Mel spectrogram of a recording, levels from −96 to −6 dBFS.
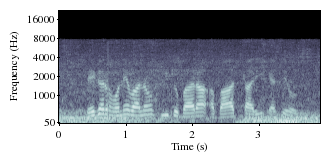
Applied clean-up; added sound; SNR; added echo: none; Thunder / Rain; 1 dB; none.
